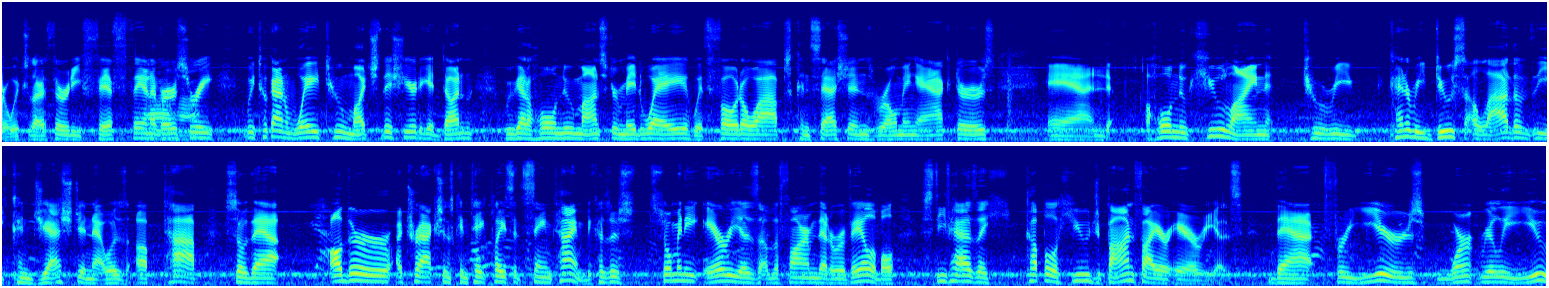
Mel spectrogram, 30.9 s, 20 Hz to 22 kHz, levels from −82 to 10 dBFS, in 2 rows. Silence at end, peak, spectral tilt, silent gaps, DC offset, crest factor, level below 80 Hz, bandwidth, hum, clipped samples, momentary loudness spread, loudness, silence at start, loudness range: 0 s; -16 dBFS; -4.5 dB/octave; none; under 0.1%; 20 dB; -66 dBFS; 16.5 kHz; none; under 0.1%; 10 LU; -35 LUFS; 0 s; 3 LU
